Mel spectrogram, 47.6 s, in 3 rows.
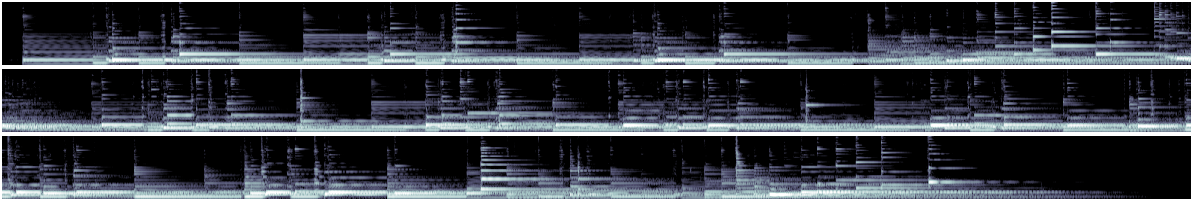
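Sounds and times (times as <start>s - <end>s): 
harp: 0.2s - 46.9s.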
